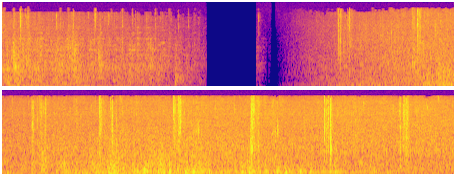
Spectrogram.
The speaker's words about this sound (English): Poor kid. Never had a chance in this storm.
